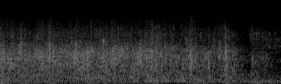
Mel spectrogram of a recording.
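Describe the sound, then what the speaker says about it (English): Steady applause from the audience at a HASP monthly program meeting, a dense, continuous patter of many hands clapping at moderate volume throughout, with no talk over it. "Let's give all of our guests a round of applause"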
